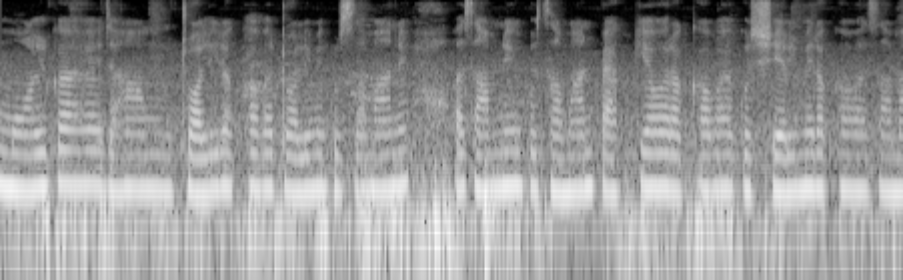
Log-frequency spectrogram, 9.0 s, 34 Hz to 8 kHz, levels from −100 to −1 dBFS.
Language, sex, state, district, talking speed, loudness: Hindi, female, Bihar, Kishanganj, 200 wpm, -17 LUFS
